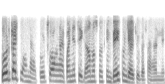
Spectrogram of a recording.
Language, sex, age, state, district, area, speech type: Kashmiri, male, 45-60, Jammu and Kashmir, Budgam, urban, conversation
